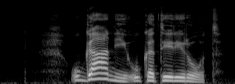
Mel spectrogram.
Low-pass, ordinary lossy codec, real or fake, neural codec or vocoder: 19.8 kHz; none; real; none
